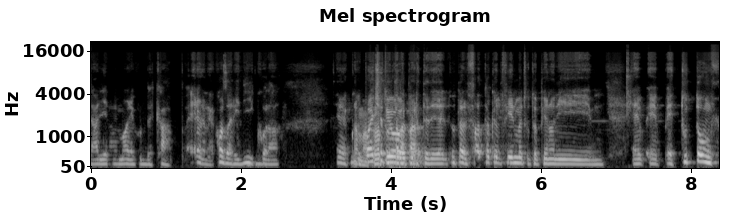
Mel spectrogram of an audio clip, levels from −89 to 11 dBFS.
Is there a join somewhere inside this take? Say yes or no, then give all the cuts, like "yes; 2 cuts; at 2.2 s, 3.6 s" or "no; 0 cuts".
no; 0 cuts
